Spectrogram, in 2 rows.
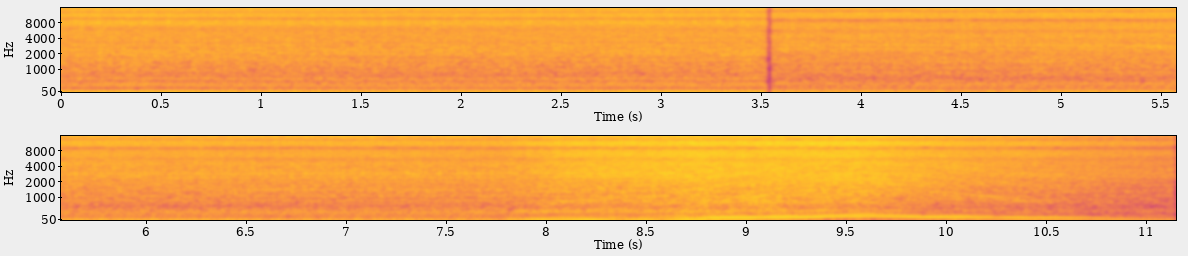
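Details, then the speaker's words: Mercedes 190E 2.0 (W201, M102) petrol after replacing worn belt tensioner, damper, adjuster and belt: steady even idle and one smooth throttle blip, earlier rumbling noise gone, no squeal, chirp or rattle. "エンジン動作時にあった異音はなくなり静かになりました。"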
